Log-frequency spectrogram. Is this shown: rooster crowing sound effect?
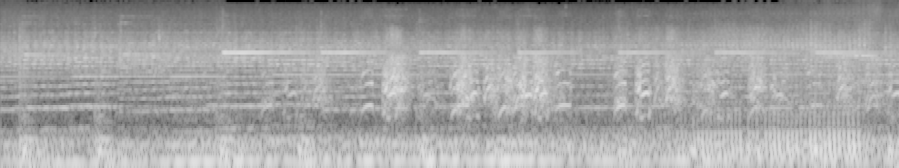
no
